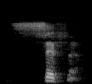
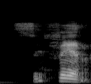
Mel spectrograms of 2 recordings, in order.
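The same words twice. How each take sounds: First: "Sefer" with strong SE, light fer; stress on first syllable. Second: "Sefer" as se-FER, final syllable louder; stress on last syllable. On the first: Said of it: "aquí hay que acentuar la palabra". ("Sefer" acentuado en SE, la primera sílaba) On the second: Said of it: "el acento en la última sílaba". ("Sefer" acentuado en la última sílaba, FER) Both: Shown as a demonstration.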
